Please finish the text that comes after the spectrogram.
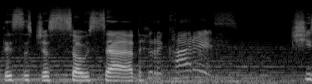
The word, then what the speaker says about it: Dracarys: Dracarys. Oh, I'm really trying to hold it in. I'm trying to keep it together, but this is just so sad. Dracarys.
